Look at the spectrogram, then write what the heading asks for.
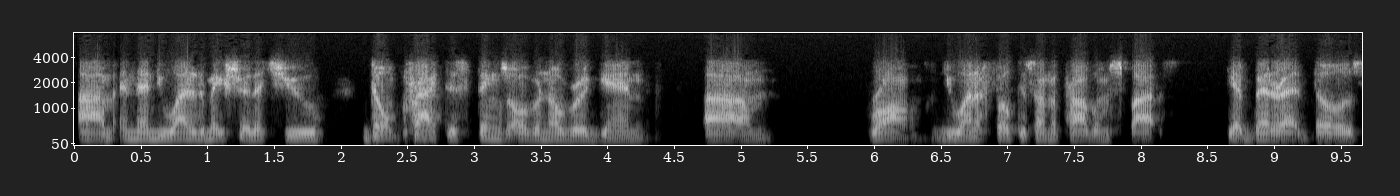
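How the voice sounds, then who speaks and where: A man talks at a moderate pace. His loudness stays very even. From Atlanta, US South. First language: Spanish. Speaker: startup founder and CEO. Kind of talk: podcast interview.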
